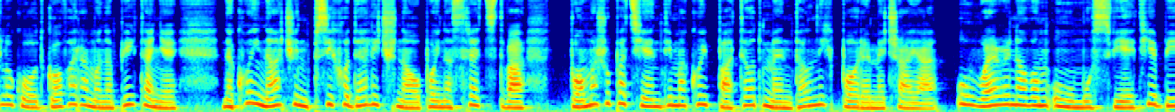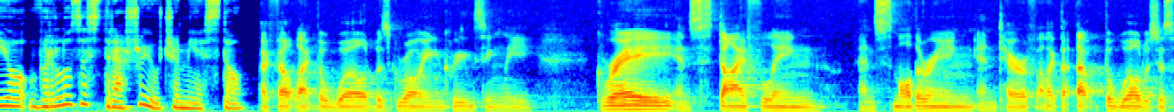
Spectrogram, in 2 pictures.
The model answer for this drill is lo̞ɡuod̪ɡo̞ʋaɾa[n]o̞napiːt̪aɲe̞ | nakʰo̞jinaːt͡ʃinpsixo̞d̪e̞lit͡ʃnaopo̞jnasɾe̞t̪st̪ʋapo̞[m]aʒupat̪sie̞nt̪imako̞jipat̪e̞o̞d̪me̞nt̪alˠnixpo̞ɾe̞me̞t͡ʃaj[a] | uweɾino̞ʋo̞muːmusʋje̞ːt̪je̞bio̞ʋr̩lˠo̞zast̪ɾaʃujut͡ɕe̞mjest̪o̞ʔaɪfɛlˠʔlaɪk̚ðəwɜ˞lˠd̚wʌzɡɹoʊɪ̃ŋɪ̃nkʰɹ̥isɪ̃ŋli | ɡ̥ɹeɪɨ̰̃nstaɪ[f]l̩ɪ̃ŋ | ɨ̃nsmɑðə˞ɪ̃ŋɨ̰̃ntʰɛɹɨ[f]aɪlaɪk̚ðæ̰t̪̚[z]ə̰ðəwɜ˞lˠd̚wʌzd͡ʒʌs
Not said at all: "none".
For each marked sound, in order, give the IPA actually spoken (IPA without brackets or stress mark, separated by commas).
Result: m, m, a, f, f, ð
